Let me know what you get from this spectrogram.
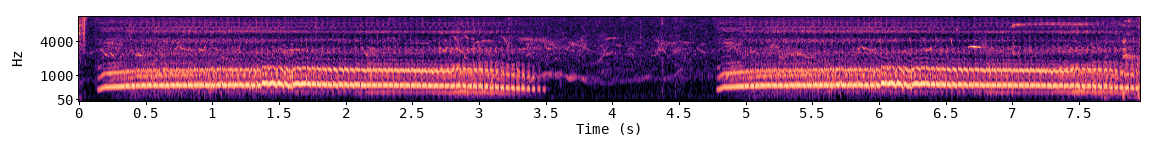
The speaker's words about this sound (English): Brolga is incorrect. It is the bush turkey. The bush turkey.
